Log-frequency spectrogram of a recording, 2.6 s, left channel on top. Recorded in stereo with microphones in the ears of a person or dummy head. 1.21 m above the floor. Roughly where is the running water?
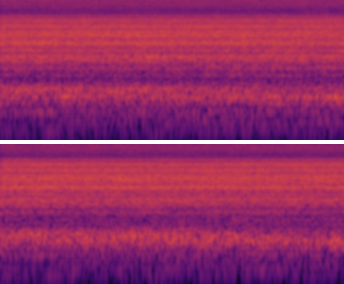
Left.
